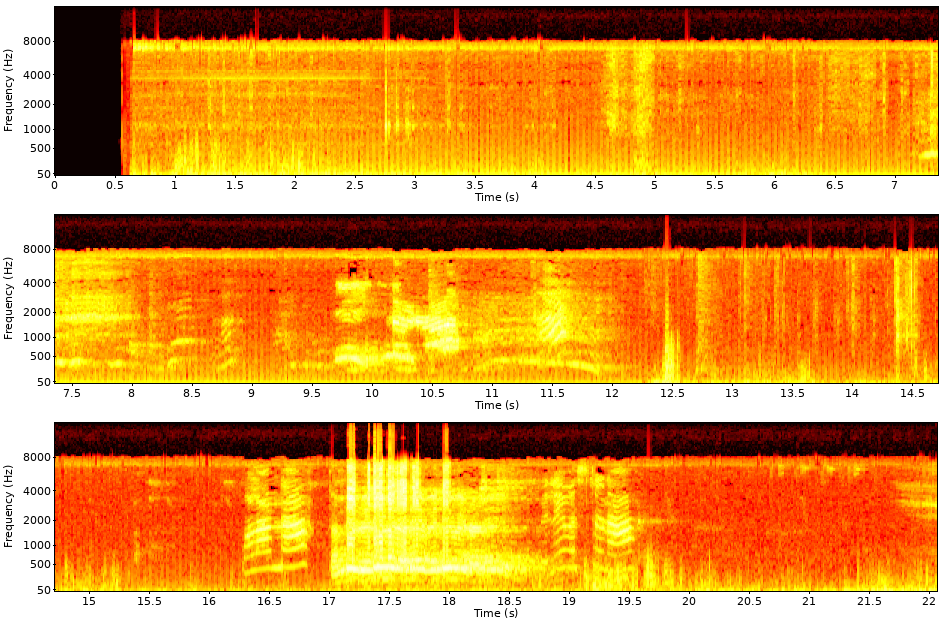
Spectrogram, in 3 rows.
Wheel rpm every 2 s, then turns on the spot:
0, 0, 0, 0, 0, 0, 0, 0, 0, 0, 0.
none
